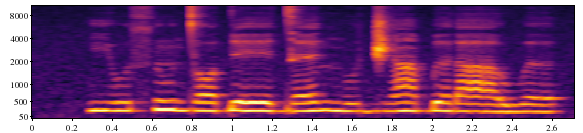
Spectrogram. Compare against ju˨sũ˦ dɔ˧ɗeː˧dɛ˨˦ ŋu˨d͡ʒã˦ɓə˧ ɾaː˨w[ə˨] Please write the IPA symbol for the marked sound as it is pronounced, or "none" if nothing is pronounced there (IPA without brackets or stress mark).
ə˨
